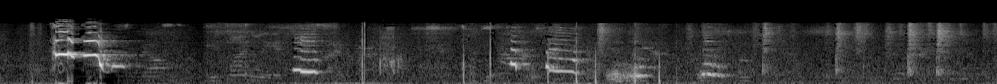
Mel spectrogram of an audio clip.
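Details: A baby Basset Hound gives high, thin squeaks and whimpers that slide downward in pitch, a squeak that later became a hefty adult "Arooooo".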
